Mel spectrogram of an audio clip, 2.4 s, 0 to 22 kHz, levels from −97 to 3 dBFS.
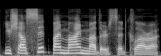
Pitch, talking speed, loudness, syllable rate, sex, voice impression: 190 Hz, 200 wpm, -17 LUFS, 4.4 syllables/s, female, slightly masculine, slightly adult-like, refreshing, sincere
